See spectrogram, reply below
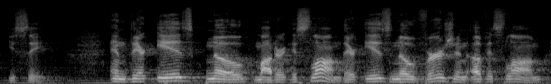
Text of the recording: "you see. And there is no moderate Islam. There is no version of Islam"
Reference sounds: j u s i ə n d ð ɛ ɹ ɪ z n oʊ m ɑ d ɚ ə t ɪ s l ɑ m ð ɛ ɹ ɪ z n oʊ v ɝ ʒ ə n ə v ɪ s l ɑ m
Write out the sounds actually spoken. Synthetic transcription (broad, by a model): j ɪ s i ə n ð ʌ ɹ ɪ z n oʊ m ɑ d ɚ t ɪ s l ɑ m ð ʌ ɹ ɪ z n oʊ v ɝ ʒ ə n ə v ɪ s l ɑ m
